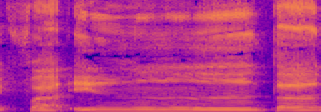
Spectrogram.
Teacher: Kita akan mulai fa in ta, nun sukun bertemu ta dibaca ikhfa hakiki. Ikhfa berarti samar disertai dengung, sehingga nunnya seakan-akan tidak tampak dengan jelas, samar.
